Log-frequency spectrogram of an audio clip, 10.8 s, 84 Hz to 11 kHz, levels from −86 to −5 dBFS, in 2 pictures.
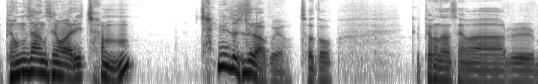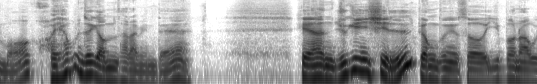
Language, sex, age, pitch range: Korean, male, 40-59, 95-150 Hz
